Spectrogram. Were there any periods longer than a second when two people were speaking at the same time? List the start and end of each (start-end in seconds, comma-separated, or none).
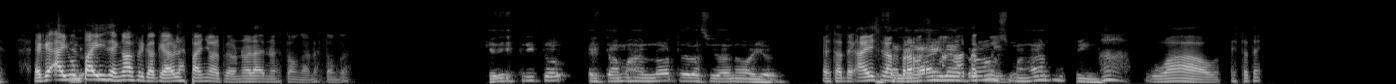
8.8-10.2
